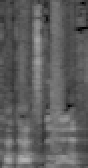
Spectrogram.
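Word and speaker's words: Kokoškov: Toronto then goes on a 9-0 run to force a timeout from Igor Kokososkalov. Igor Kokoskalov, there you go, who, much like Nick Nurse, is in his first season as a head coach.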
